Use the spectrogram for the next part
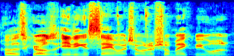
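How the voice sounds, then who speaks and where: A man joking and reacting loudly while he and a friend play a video game together. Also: medium pitch, very fast. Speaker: gamer. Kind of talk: casual co-op gameplay commentary.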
